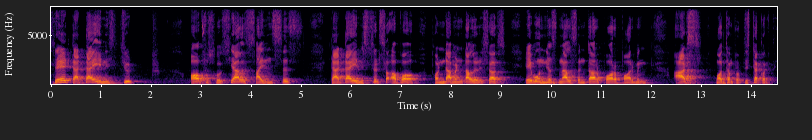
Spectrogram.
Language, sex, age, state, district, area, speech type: Odia, male, 60+, Odisha, Dhenkanal, rural, read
